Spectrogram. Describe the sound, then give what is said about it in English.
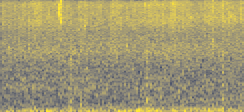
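Steady rain hisses over a deep, constant road rumble from inside a car being driven to work, an even wash of noise with no voices. “Well, I'm not saying to be ultra aggressive in the rain here, but if you're in the left lane, people are behind you.”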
